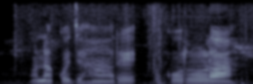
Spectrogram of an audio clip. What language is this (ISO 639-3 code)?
sat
